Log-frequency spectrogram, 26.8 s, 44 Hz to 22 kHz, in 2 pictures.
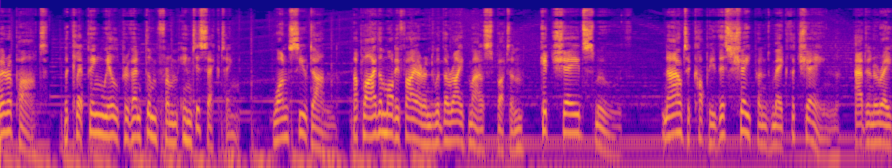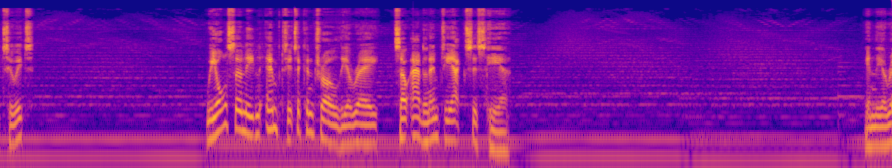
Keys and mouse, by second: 1.1 click, 2.2 Tab, 3.7-4.3 drag, 4.9-5.5 middle drag, 5.6 z, 7.1 click, 7.4-9.0 right drag, 10.5-11.0 middle drag, 13.5-15.4 drag, 19.2 shift+a, 25.4 click.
